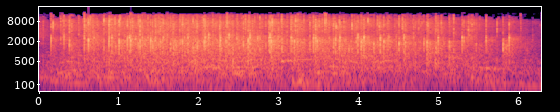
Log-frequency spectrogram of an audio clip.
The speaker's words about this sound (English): Shall we give her another clap?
